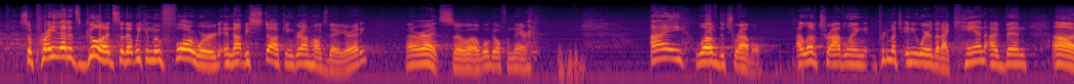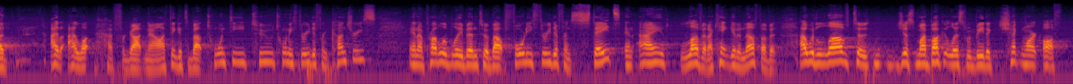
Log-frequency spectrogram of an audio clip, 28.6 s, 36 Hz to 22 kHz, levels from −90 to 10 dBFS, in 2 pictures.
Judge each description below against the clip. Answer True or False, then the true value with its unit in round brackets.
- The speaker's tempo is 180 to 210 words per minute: True (190 wpm)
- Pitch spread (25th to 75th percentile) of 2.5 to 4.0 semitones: False (4.5 semitones)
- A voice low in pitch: False (175 Hz)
